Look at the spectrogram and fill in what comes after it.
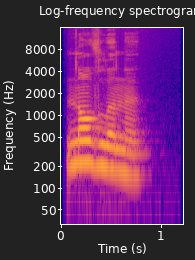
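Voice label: "новлыны", Komi-Zyrian, female; kpv audio dict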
